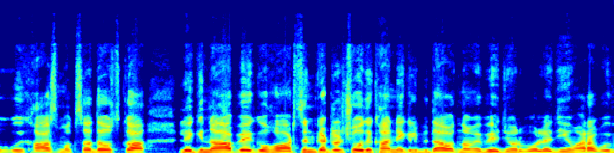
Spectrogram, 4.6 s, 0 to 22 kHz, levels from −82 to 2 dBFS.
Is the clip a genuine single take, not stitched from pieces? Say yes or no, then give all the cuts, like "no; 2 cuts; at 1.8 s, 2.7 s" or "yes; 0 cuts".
yes; 0 cuts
